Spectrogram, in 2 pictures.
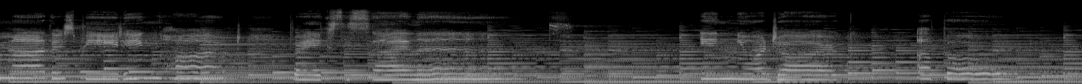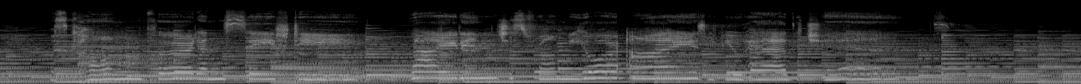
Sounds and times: Music: 0.0 - 21.6.

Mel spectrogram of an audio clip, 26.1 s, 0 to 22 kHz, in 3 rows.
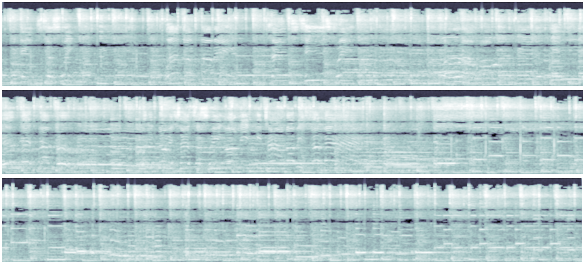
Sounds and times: Rock and roll: 0.0 - 26.1.

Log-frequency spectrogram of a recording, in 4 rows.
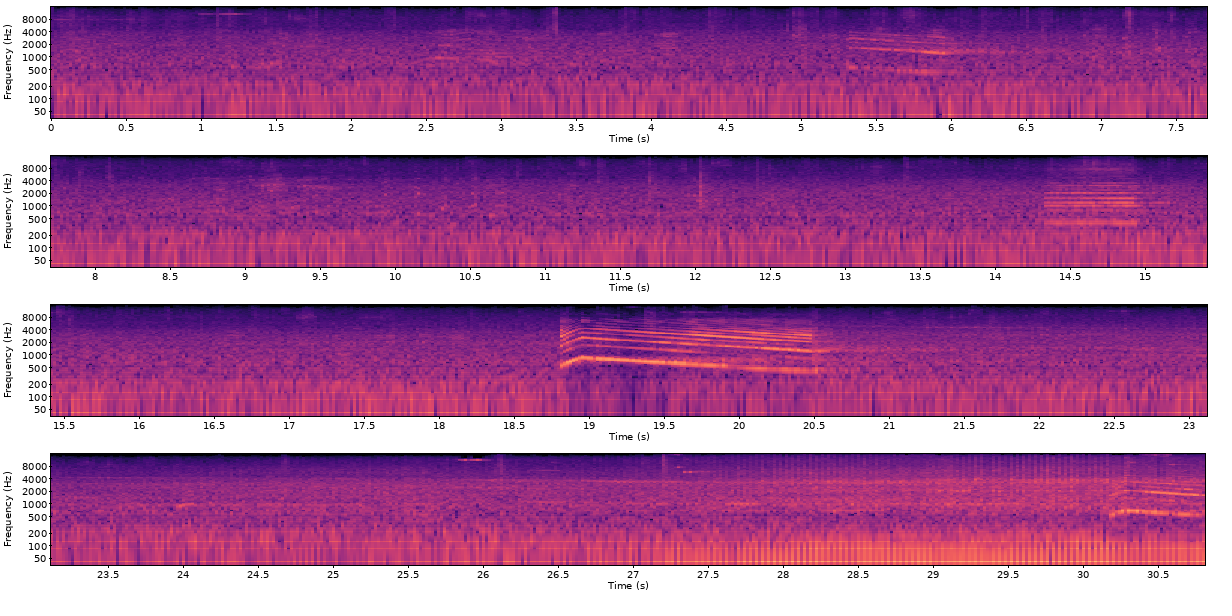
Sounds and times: Vehicle: 0.0 - 30.8.

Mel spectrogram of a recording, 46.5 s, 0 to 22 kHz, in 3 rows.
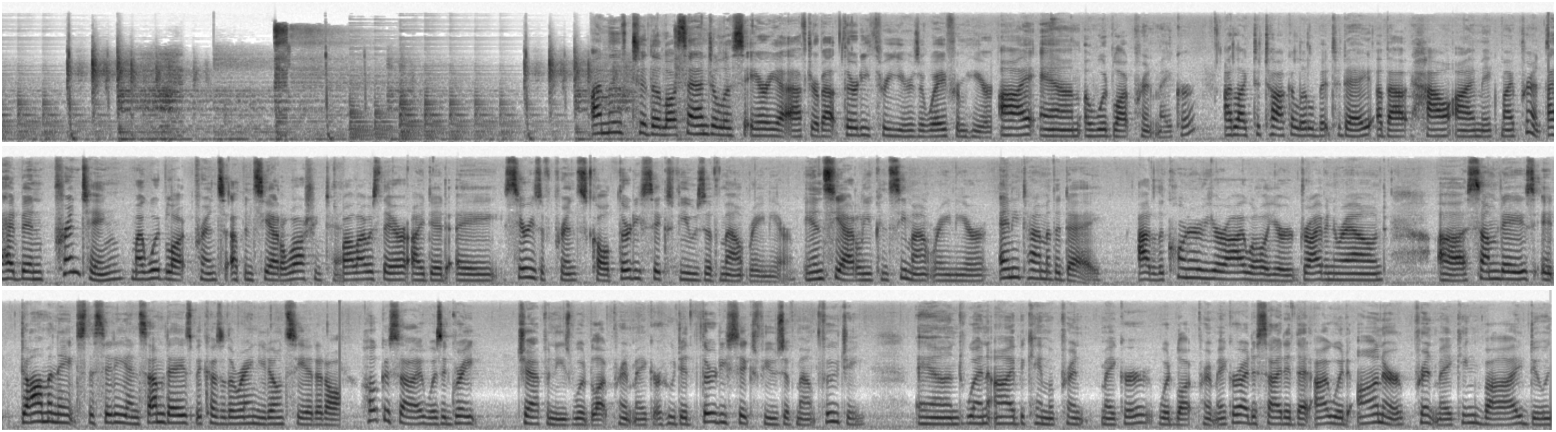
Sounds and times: Speech: 5.9 - 46.5.

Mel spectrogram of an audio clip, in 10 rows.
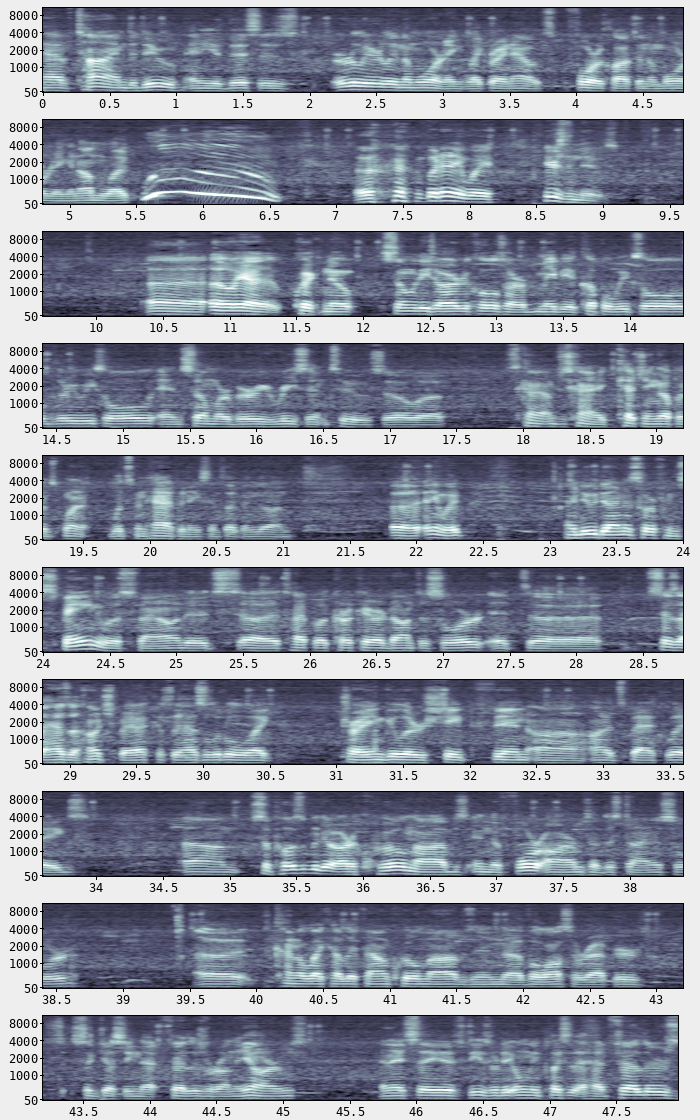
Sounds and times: Speech: 0.0 - 6.6, 7.2 - 21.1, 21.8 - 22.4, 23.1 - 34.0, 34.6 - 47.9.

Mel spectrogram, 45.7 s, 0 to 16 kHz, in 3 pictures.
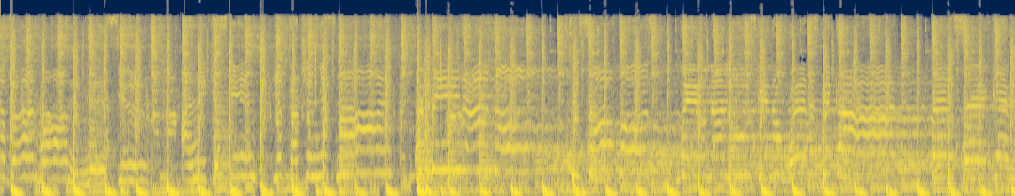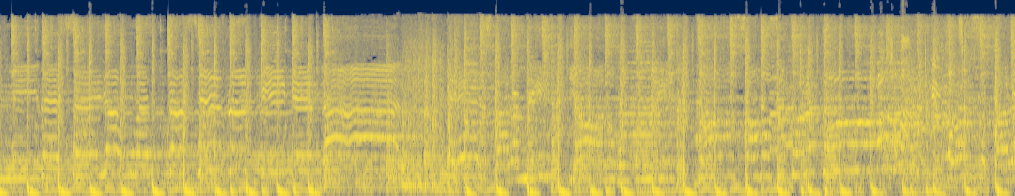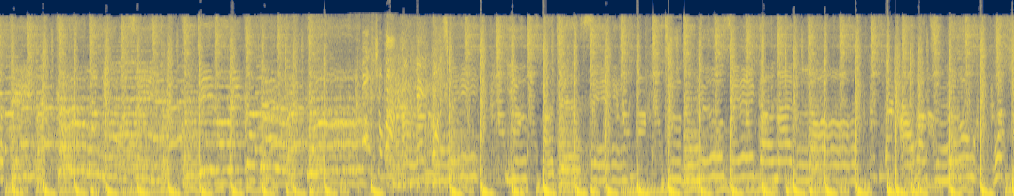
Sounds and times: Music: 0.0 - 45.6.

